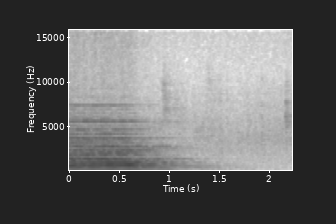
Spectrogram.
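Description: A congregation sings a final long note in an echoing hall.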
